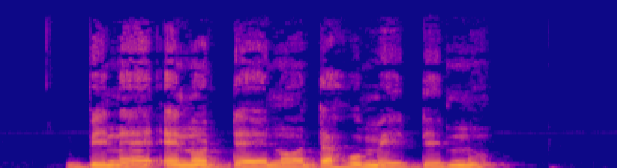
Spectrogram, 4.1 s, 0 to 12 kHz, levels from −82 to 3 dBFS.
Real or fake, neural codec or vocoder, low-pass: real; none; 10.8 kHz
